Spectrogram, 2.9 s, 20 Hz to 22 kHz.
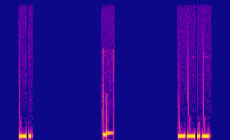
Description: Morse code, heard as a keyed tone, about 38 wpm, 700 Hz. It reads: N Q
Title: Single Character (Letter:Number:Punctuation:Prosign) 40wpm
